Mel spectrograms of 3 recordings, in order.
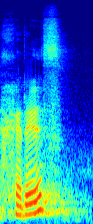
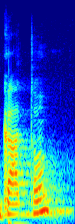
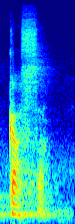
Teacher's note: if we go further back, at the velar region, we have the H sound, as in Jerez, the G as in gato, and the K as in casa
